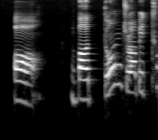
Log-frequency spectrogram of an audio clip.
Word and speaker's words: 어: When you pronounce 어, don't put tension in your lips. Instead, put more focus on your jaw. Gently drop your jaw down like 어, 어, 어.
